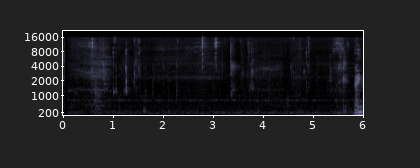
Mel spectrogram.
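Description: Faint chewing of chicken wings: soft, irregular small clicks and crunches of food being eaten.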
